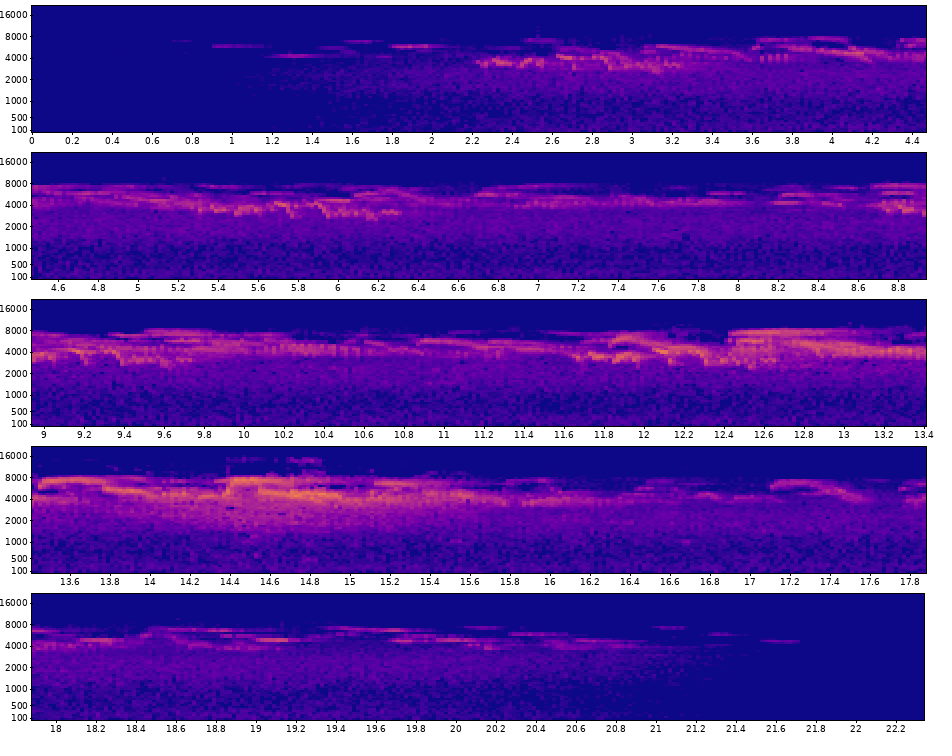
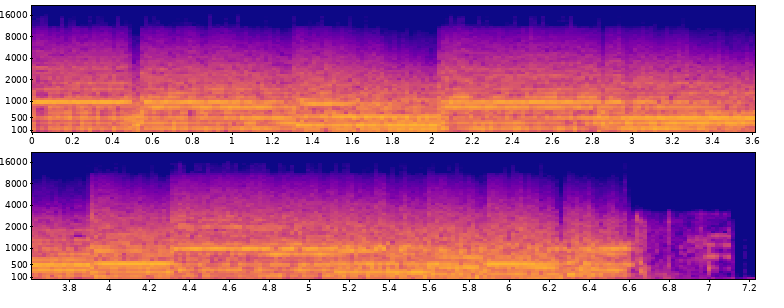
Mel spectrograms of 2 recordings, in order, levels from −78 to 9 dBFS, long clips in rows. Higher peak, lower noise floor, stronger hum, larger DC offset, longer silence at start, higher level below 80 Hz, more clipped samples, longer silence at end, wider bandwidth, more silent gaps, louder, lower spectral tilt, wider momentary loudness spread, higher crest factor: second, -6 dBFS vs -2 dBFS; first, -75 dBFS vs -34 dBFS; neither; neither; first, 1.25 s vs 0 s; second, -82 dBFS vs -30 dBFS; neither; first, 1.5 s vs 0.2 s; first, 15.5 kHz vs 10.5 kHz; neither; second, -23 LUFS vs -8 LUFS; second, 5 dB/octave vs -7 dB/octave; first, 21 LU vs 2 LU; first, 24 dB vs 6 dB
